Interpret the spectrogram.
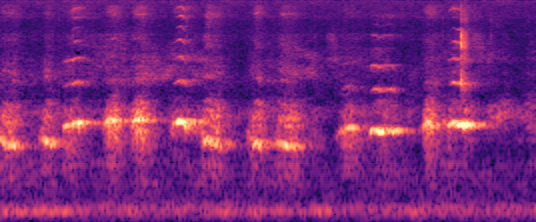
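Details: Year-and-a-half-old pet cockatiel, tiring after a long singing bout: softer, slower whistled notes that waver up and down in short linked phrases, with a faint background hum.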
